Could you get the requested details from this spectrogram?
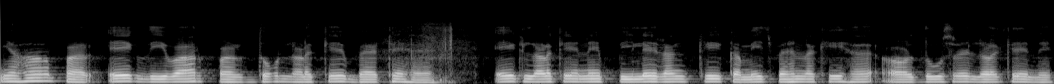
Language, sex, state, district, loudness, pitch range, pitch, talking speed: Hindi, male, Uttarakhand, Tehri Garhwal, -16 LUFS, 115-130 Hz, 125 Hz, 135 wpm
